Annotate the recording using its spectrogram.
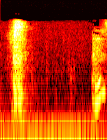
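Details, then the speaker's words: One sharp, high, squeaky sneeze, a pause, then a brief voiced sound, from a sick person with a hoarse, smoky voice and frequent coughing, recorded sitting in a car; an ordinary sneeze. "I just kind of stop talking when I feel like I'm about to sneeze. I get, I sort of do both at once."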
